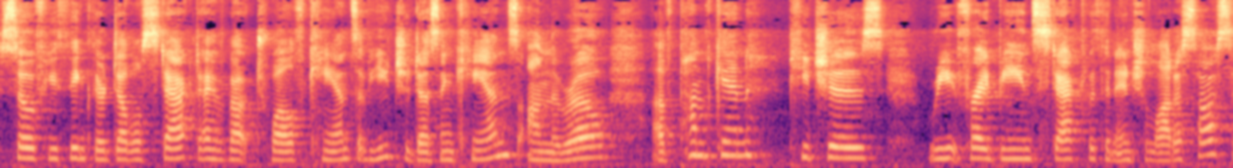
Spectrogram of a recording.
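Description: The delivery has a moderate pace and ordinary pitch variation. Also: woman. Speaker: home food storage vlogger. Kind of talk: casual tour narration. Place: home room. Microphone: phone near.

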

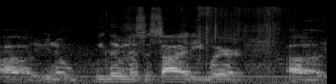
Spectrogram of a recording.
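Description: Noticeable background noise sits behind a man talking at medium pitch with ordinary pitch variation. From Wilmington, Delaware. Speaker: podcast host. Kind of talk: interview. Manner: halting. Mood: calm, thoughtful. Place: studio.

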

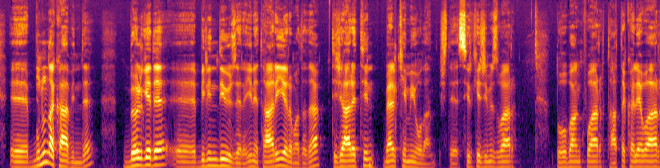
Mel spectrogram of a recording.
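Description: A quiet background behind a man talking at a moderate pace. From Istanbul, Turkey (Kumkapı); Istanbul. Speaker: business association leader; guest. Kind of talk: interview. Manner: hesitant, many fillers. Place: studio. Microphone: lapel.

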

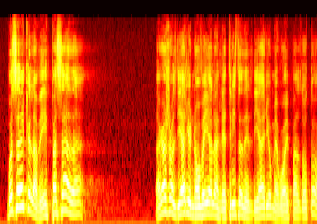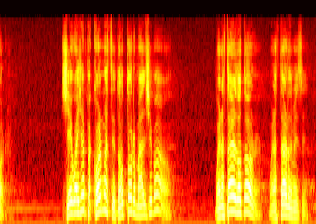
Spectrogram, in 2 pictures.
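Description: Against a quiet background, a man speaks at a moderate pace with a high pitch, a dark, mellow tone, very wide pitch swings and long, frequent pauses. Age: 60s. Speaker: comedian. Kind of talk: stand-up. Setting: stage with audience. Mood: playful, humorous. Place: stage.

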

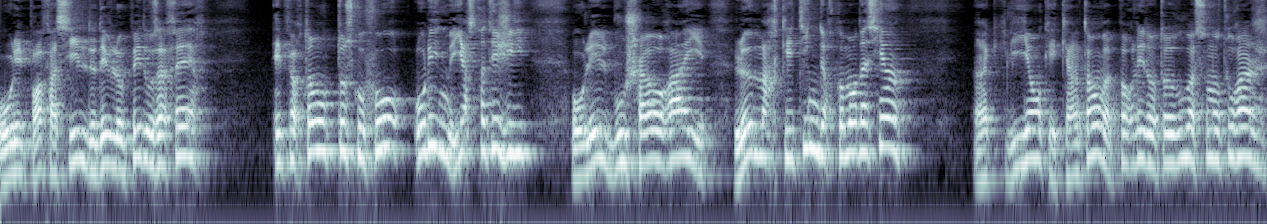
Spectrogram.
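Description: Speaking at a moderate pace with a Vendée accent, a man uses a high pitch and lively intonation. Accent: Vendée patois. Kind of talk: promotional presentation narration.

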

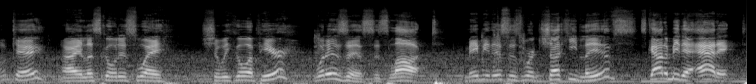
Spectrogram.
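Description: A man talks at a moderate pace while faint music sounds behind him. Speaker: gamer. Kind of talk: gameplay commentary.

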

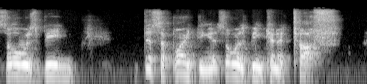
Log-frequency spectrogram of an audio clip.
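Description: With a Scottish accent, a man speaks in a bright, sharp tone at a high pitch. His intonation is lively over a quiet background. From Scotland, far north near John O'Groats; Scotland. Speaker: caller. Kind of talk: phone-in question. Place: home room. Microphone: video call.

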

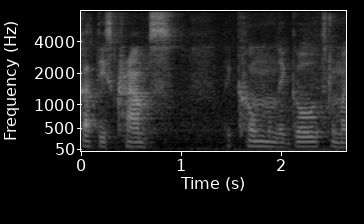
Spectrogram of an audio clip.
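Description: A plain reading aloud.

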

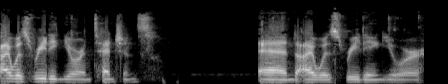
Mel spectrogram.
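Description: A man puts on a character voice, gravelly and at a medium pitch. He keeps a moderate pace. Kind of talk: solemn fantasy elder. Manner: measured, courteous, grave.

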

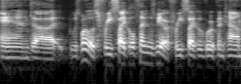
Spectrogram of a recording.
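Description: A man talks at a fairly quick pace with a quiet background behind him. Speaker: product reviewer. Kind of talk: tutorial. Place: home room.

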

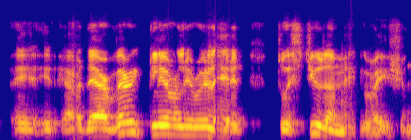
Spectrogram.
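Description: A man at a fairly slow pace against a quiet background. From Venezuela. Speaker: academic researcher; presenter. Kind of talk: panel presentation. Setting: video call. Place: home room. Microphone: webcam.

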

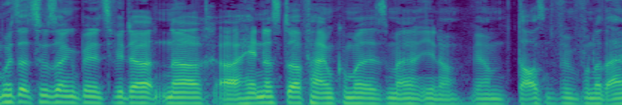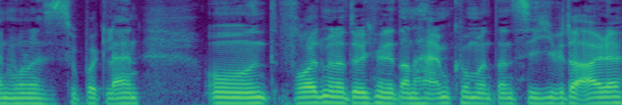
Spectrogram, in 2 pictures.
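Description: Against a quiet background, a man races along at a very fast pace, his medium pitch in monotone, flat intonation, the sound dry with no echo. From Austria. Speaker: actor and social media star; actor. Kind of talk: casual chat. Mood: cheerful, moved at end. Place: studio. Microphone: studio mic.

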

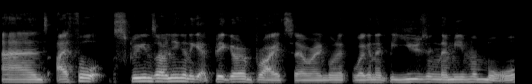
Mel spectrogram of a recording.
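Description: Against a quiet background, a man with a London accent talks at a fairly quick pace. His pitch is medium and his intonation fairly even. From London, England. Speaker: optometrist. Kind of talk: interview. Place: home room. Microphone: video call.

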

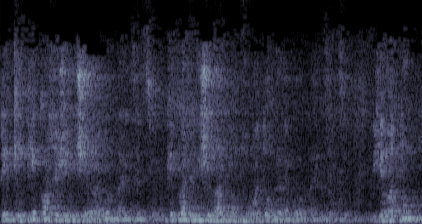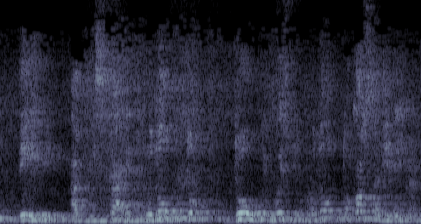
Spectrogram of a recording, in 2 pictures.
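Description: A high-voiced man speaks amid strong room echo and light background noise. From Campania, Sele plain. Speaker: farmer and agricultural association leader. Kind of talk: conference speech. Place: hall.

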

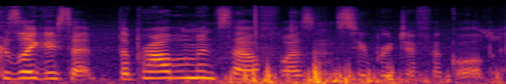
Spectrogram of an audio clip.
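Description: Dry sound with no echo, noticeable background noise, and a woman speaking. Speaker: climbing vlogger. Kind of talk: casual vlog chat. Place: street. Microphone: phone near.

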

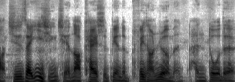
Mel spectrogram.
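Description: A man's voice with very wide pitch swings, dry with no echo. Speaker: radio show host. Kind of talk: radio host introduction. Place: studio.

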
